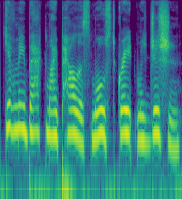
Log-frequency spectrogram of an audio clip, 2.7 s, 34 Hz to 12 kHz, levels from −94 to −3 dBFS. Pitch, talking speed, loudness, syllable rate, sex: 220 Hz, 175 wpm, -16 LUFS, 4.6 syllables/s, female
